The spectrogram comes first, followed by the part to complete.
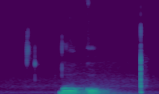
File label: "hand", ndau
